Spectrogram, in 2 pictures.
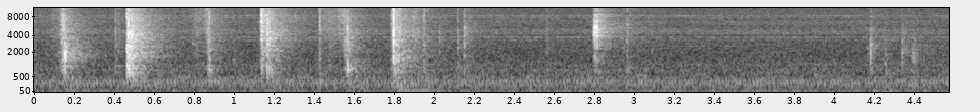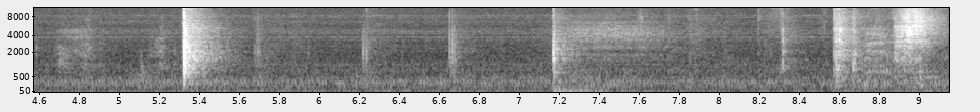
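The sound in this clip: Tarot cards being shuffled and drawn: a few sharp, dry card snaps and clicks scattered over a quiet background, with no voices.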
